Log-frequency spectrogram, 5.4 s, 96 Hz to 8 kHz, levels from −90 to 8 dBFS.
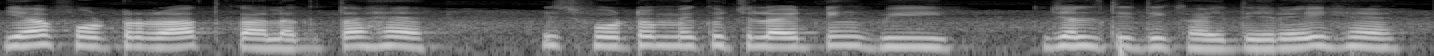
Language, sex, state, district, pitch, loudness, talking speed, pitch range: Hindi, male, Uttar Pradesh, Shamli, 210 Hz, -17 LUFS, 190 wpm, 200-220 Hz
